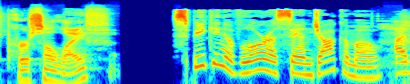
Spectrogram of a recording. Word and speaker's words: San Giacomo: How she pronounces it. It's not. It's true. Yeah. She says San Giacomo.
